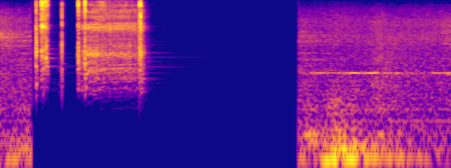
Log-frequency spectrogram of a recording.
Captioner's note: camera shutter clicks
